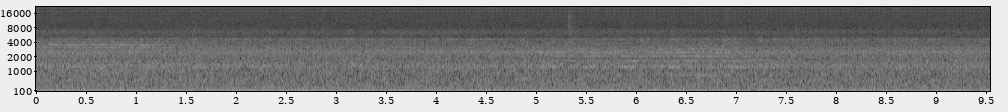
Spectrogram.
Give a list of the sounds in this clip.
large-sounding engine, car horn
